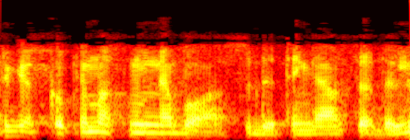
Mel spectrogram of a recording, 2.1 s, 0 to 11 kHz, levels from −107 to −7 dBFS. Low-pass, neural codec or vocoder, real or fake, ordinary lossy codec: 7.2 kHz; none; real; MP3, 32 kbps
